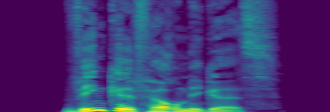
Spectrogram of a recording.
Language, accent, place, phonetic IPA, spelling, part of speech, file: German, Germany, Berlin, [ˈvɪŋkl̩ˌfœʁmɪɡəs], winkelförmiges, adjective, De-winkelförmiges.ogg
- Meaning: strong/mixed nominative/accusative neuter singular of winkelförmig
